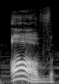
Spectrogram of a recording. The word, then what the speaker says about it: of: beginning of the episode of means o f if it is o f f it is off so here when you only have one F you pronounce it like a V of all right so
